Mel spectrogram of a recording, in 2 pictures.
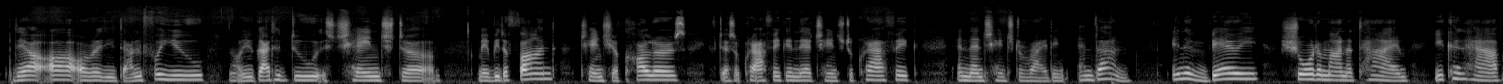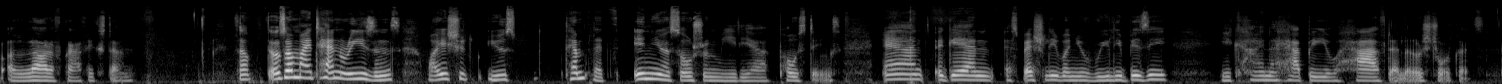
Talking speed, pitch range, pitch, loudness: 160 wpm, 180-225 Hz, 200 Hz, -24 LUFS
